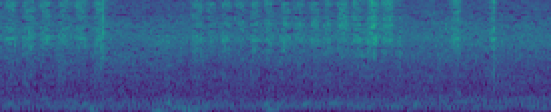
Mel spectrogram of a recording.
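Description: Emery board rasping against a toenail in repeated strokes as the nail is filed.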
